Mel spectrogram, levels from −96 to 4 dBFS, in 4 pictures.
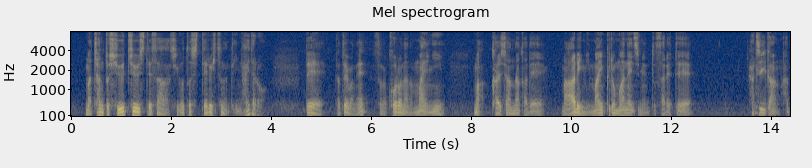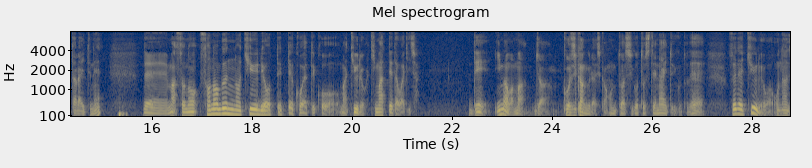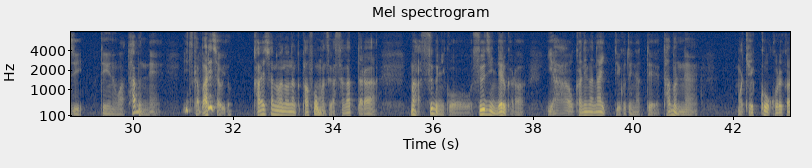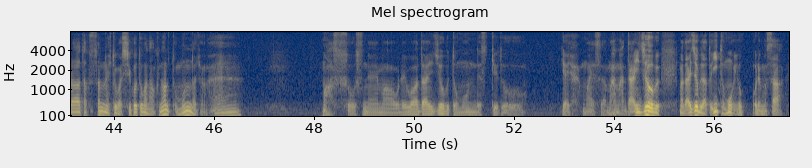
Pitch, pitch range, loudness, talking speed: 105 Hz, 80-120 Hz, -28 LUFS, 300 characters per minute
